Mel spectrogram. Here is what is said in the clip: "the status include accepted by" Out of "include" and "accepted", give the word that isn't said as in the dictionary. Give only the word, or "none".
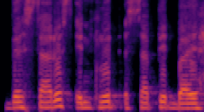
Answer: accepted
